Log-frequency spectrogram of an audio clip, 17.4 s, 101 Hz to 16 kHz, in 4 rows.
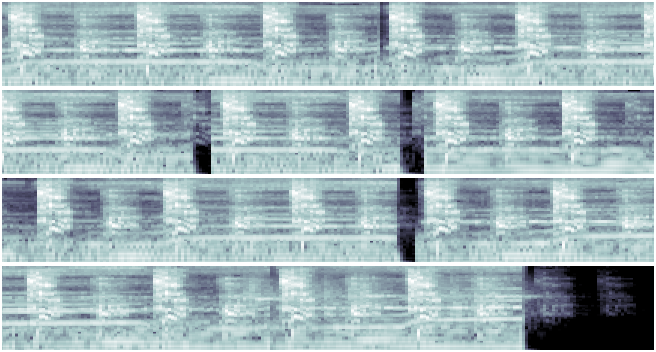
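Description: A 140 BPM dubstep track playing back from the session, with heavy sub-bass, a regular drum pattern and sustained, sliding synth tones. The sound cuts out briefly three times, about a third of the way in, just after that, and about two-thirds in. A sliding tone rises near the end.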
